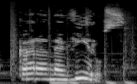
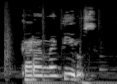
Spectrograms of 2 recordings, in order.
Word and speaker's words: коронавирус: So this O is definitely unstressed, but since it's kind of two words within one word, we pronounce them separately. So we pronounce these two roots, these two stems separately. Coronavirus.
